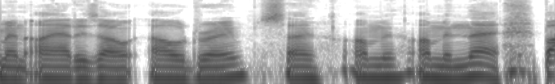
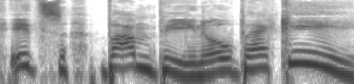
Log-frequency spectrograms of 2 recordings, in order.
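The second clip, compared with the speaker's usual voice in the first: slower, higher Welsh voice; Welsh accent impression; 6 semitones higher than usual. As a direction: put on her Welsh lilt. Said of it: "I'm gonna do it in your voice".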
